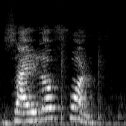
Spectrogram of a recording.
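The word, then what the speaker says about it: xylophone: अब जब हम वो प्रोनाउंस करेंगे ज, ज़ेरॉक्स, ज़ेरॉक्स, फिर क्या है? ज़ाइलोफोन।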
